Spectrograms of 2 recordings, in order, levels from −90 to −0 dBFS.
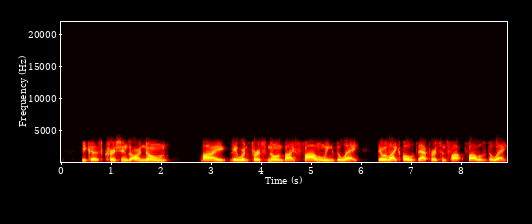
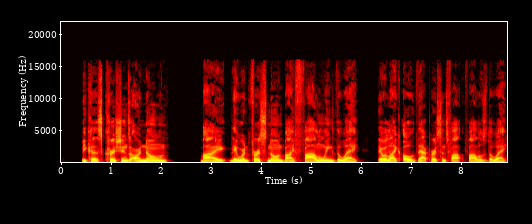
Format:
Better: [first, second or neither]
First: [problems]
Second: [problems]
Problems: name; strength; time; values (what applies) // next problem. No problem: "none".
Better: second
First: phone-call audio; poor line; nothing above 3.5 kHz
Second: none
